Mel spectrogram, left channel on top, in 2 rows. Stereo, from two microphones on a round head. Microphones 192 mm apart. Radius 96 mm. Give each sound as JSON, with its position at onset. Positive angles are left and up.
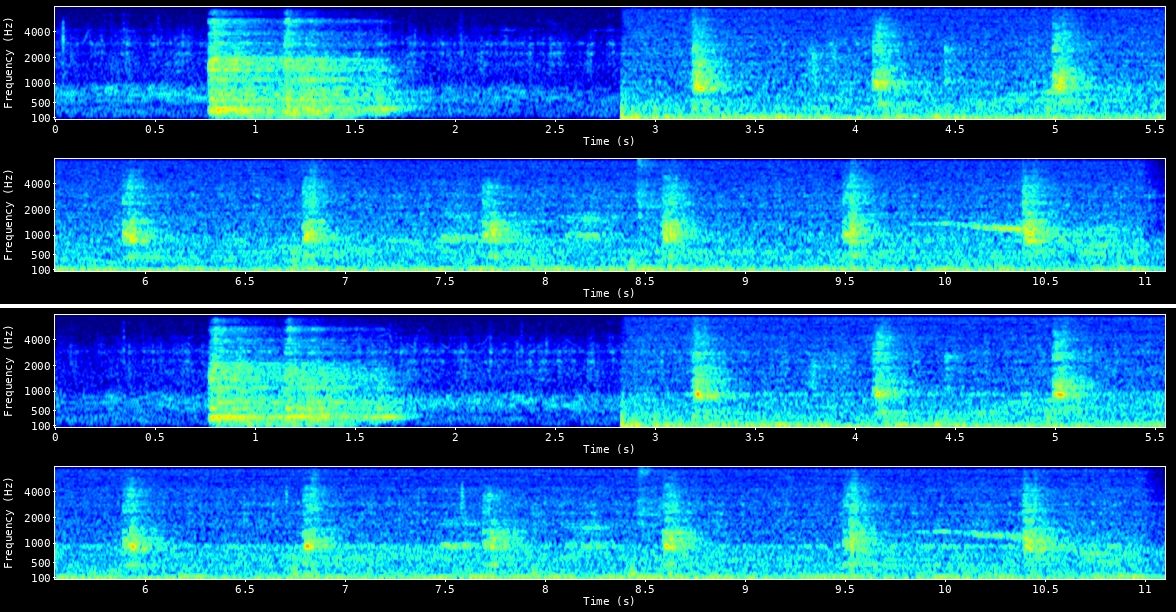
{"t": 0.8, "sound": "a cough", "side_deg": 75, "distance_m": 4.0}
{"t": 2.8, "sound": "ticking", "side_deg": 20, "distance_m": 1.7}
